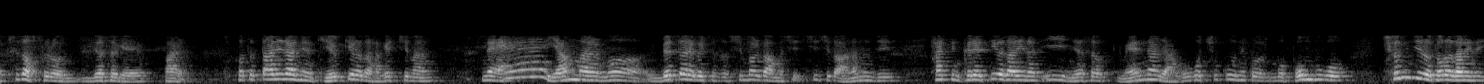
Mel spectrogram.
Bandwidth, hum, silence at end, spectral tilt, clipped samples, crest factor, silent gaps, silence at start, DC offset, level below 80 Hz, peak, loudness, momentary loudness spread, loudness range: 4 kHz; none; 0 s; -11.5 dB/octave; under 0.1%; 18 dB; none; 0 s; under 0.1%; -66 dBFS; -8 dBFS; -26 LUFS; 11 LU; 3 LU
